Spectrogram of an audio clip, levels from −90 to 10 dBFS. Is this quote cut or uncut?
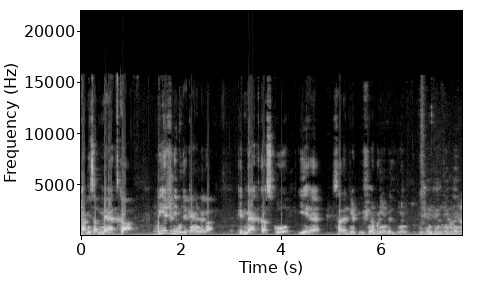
uncut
